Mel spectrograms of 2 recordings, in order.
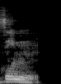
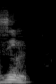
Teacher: سا میم آئے تو وہ اس میں مل جاتا ہے زم، اور یہاں پر غنہ ہوگا اور اس غنے کا نام اقلاب پڑے گا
